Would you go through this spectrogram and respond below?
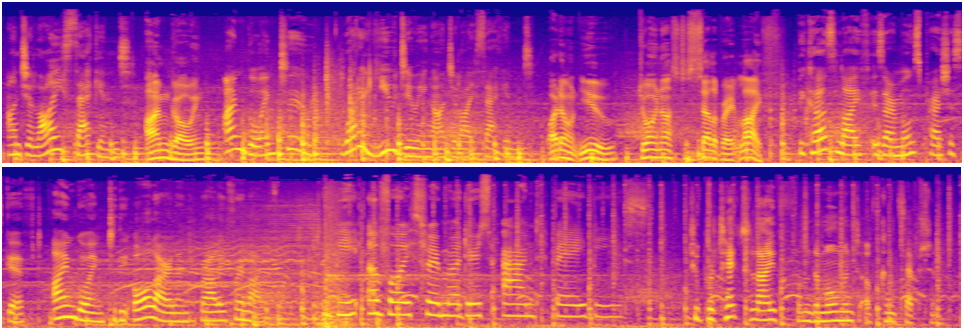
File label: radio advert; rally for life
